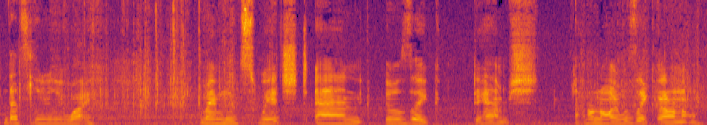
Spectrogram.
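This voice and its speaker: A woman chatting casually and haltingly to viewers in slangy, informal speech while eating, sometimes with her mouth full. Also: mid-range voice, little pitch movement. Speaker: mukbang vlogger. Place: open-top Jeep outdoors. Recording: clear car and outdoor ambient noise.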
